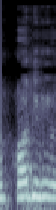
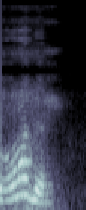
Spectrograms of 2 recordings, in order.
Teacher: وبعض البلدان ينطقها غين، لان هي قريبه من مخرج الحلق · Shown in: second take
